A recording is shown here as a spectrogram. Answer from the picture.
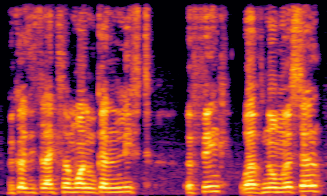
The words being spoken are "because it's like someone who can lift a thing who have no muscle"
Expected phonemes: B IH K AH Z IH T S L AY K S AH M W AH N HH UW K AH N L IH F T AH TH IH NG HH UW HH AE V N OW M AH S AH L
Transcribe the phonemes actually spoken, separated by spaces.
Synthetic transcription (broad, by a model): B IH K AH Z IH T S L AY K S AH M W AH N HH UW K AH N L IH F T AH F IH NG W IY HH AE V N OW M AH S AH L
